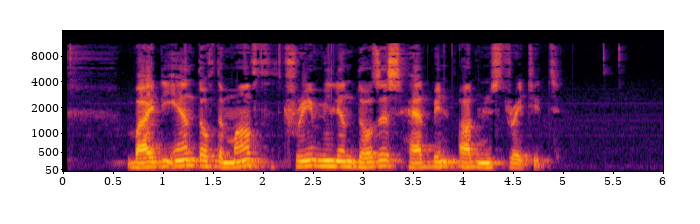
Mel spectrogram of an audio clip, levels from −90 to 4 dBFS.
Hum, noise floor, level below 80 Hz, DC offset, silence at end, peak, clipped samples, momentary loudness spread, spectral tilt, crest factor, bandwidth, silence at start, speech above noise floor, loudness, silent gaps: none; -51 dBFS; -52 dBFS; under 0.1%; 1.05 s; 0 dBFS; under 0.1%; 9 LU; -5 dB/octave; 16 dB; 11.5 kHz; 0.65 s; 38 dB; -14 LUFS; none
